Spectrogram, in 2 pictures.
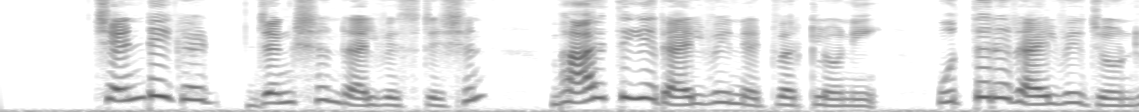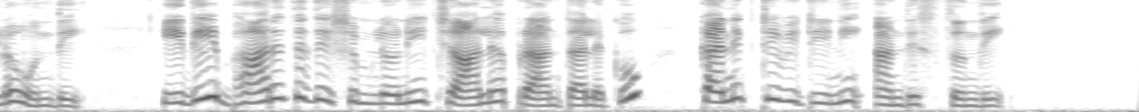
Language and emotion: Telugu, neutral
